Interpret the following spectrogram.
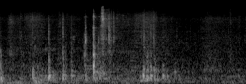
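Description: A scatter of sharp clicks and light clinks from small glass drug vials and tranquilizer-dart parts being handled, the loudest cluster about a second in.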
